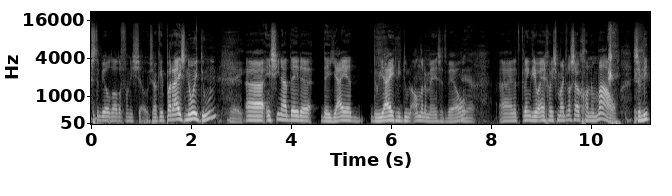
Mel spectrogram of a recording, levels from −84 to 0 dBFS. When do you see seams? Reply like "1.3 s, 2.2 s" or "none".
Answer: 5.5 s

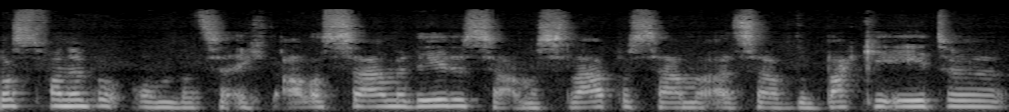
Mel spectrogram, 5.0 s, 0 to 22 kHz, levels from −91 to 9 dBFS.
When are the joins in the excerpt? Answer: none

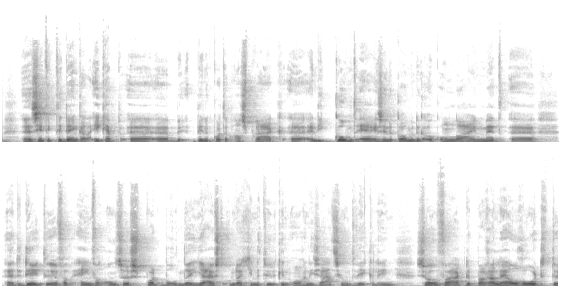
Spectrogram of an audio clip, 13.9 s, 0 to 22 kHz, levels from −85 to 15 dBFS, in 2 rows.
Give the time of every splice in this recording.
1.1 s, 5.2 s

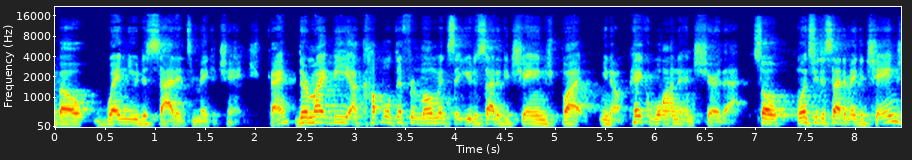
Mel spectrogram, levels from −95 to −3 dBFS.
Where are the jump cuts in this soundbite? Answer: 4.5 s

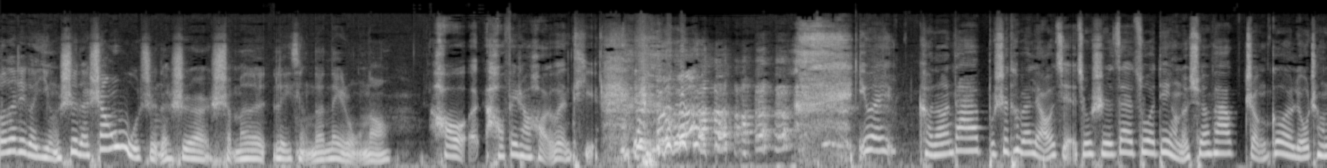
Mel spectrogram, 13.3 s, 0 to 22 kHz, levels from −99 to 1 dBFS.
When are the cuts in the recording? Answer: 12.4 s

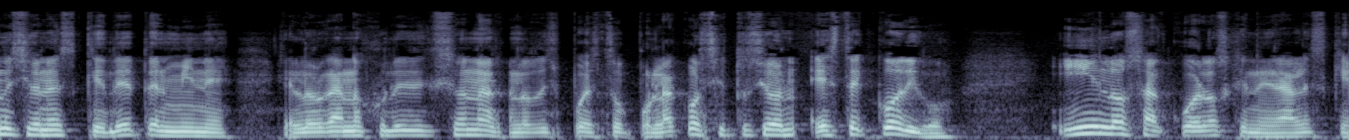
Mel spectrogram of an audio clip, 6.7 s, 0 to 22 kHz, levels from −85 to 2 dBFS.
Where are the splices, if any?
2.5 s

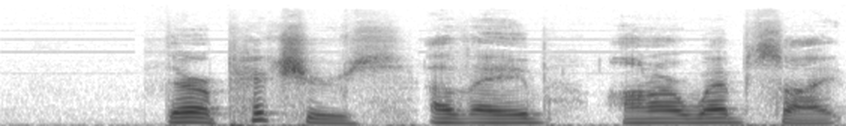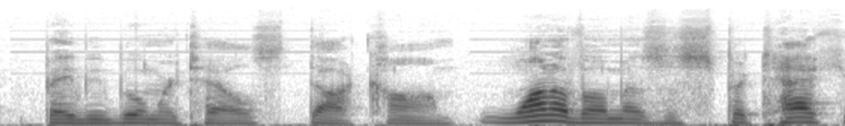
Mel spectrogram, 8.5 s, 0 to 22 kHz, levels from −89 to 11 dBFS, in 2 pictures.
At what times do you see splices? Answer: 6.5 s

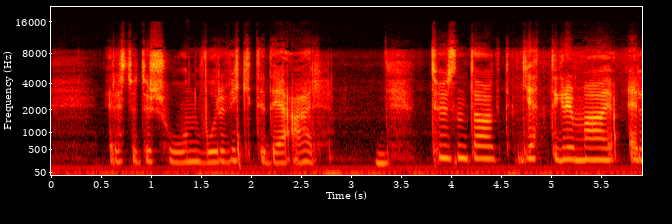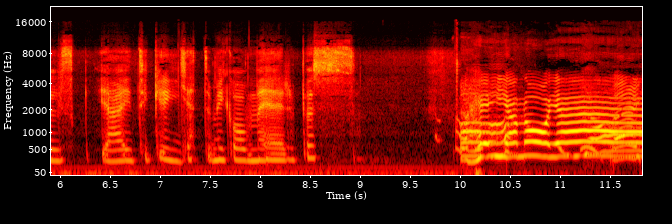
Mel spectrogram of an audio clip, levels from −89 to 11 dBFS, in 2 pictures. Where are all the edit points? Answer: 4.6 s, 10.0 s

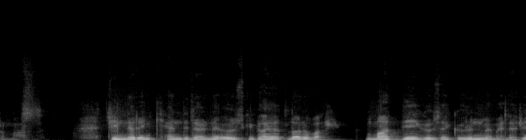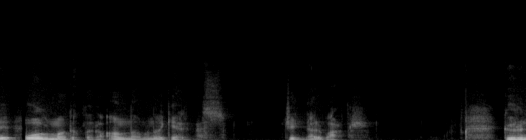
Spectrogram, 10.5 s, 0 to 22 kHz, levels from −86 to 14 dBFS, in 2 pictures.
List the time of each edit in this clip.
3.6 s, 5.5 s

